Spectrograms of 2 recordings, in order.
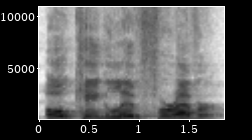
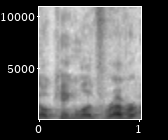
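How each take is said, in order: First: Higher and louder, slow and formal greeting; O king, live forever ringing out slowly; loud royal proclamation. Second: Forever rising, half-mocking; grudging, sarcastic greeting. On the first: A narrator's reading. Daniel's proclamation from the den. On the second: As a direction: say it like you barely mean it. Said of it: "I would not be saying".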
